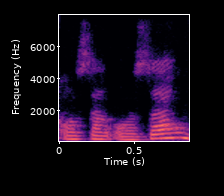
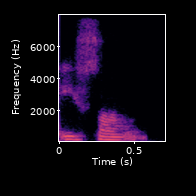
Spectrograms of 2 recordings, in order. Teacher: secara fonologis ditunjukkan adanya perubahan fonem berupa huruf pertama, vokal dari O menjadi I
